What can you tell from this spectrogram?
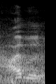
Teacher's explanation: با ساکن ہے اور با حروف قلقلہ میں سے ہے، تو با کے اندر آپ نے قلقلہ کرنا ہے،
